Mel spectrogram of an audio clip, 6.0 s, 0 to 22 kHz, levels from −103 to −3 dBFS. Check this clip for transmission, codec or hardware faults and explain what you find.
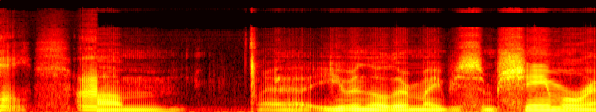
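One fault is present. From 0.97 s to the end, stereo read as mono: interleaved left and right samples are consumed as one channel, so the audio plays at half speed and an octave low.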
